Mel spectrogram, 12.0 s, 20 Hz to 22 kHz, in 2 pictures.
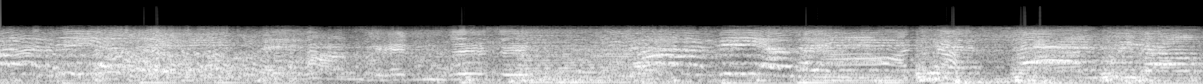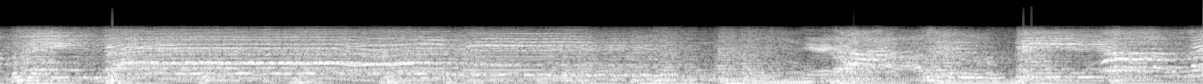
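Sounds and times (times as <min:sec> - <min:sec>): band accompaniment: 0:00.0 - 0:12.0
women singing in chorus: 0:03.2 - 0:09.3.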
